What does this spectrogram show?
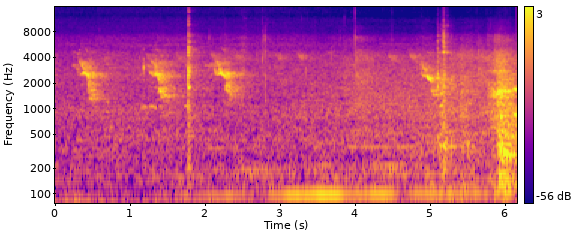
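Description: A bird chirping over and over: short notes sliding down in pitch, about one a second, with a low steady hum underneath and a couple of faint clicks.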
